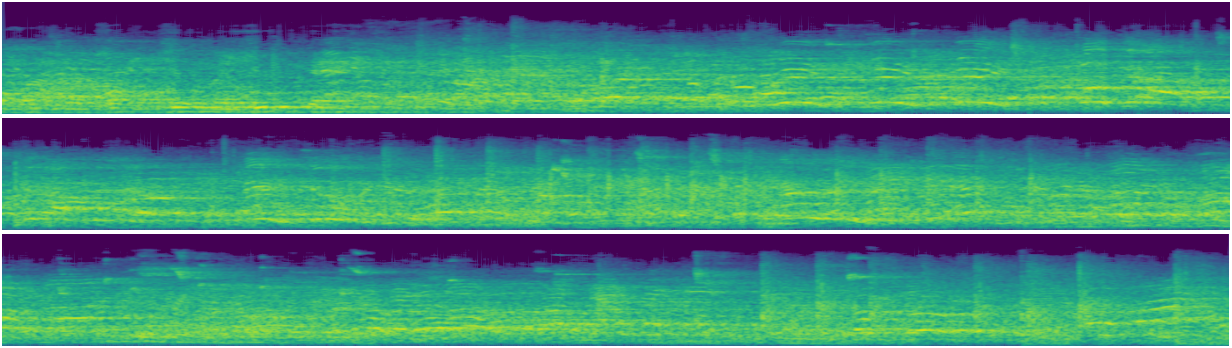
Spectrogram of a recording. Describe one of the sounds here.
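A basketball bounces sharply off a hard wooden floor.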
